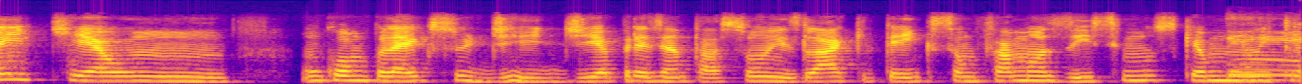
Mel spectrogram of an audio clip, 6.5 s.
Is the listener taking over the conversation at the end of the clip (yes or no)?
yes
